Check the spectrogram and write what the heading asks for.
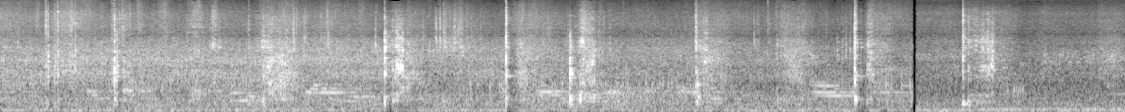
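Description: A spatula stirring and scraping pig liver and crispy garlic in a hot wok as it sizzles, with irregular clacks and scrapes against the pan.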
